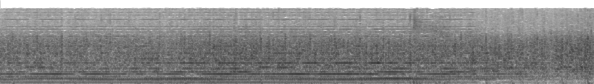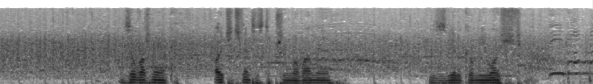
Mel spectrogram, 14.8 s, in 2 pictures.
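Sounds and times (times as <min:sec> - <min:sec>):
crowd applauding: 0:00.0 - 0:14.8
speech: 0:09.0 - 0:11.8, 0:12.8 - 0:14.0.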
